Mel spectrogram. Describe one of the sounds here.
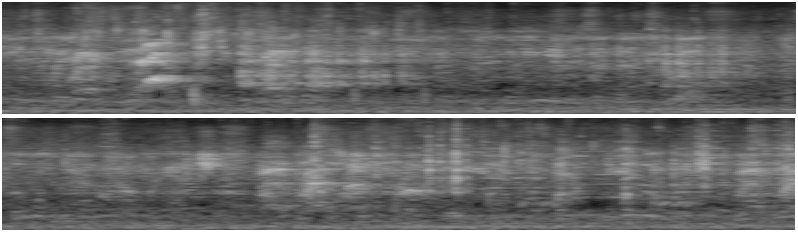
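Puppies eat from a plate.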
